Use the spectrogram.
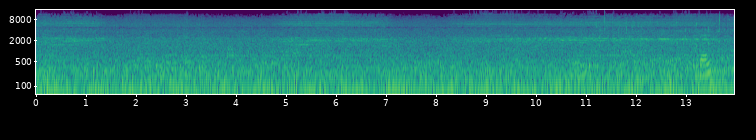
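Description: A candle heating and filling machine runs with a steady, even mechanical whir and hiss throughout, with a faint rhythmic swell, fairly loud and continuous.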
